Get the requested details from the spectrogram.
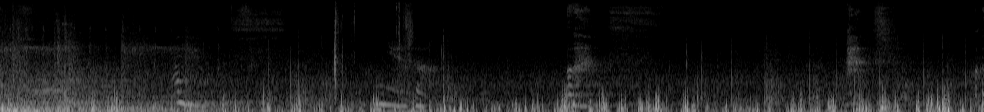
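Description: Footsteps tap on a hard floor at a walking pace.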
